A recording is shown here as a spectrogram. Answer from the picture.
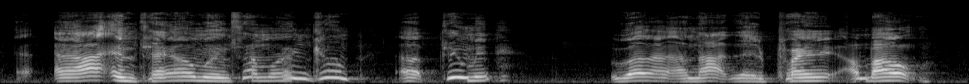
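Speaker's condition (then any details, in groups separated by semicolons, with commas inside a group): Cerebral palsy; speech a little unclear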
